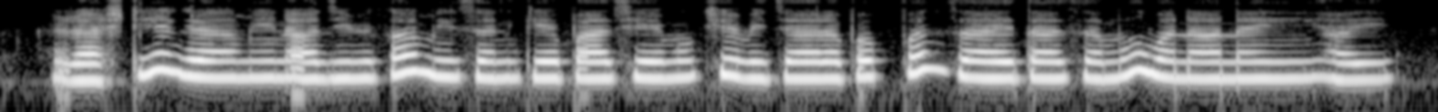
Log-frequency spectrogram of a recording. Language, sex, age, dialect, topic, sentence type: Magahi, female, 18-24, Western, banking, statement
